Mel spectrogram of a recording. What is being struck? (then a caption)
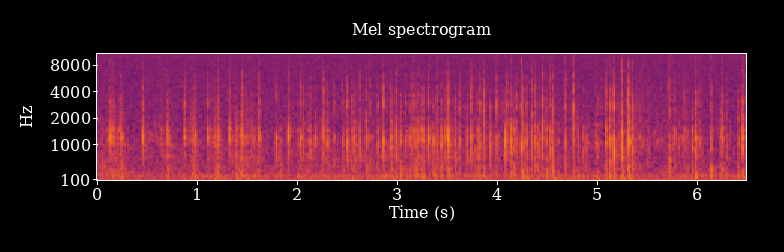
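Small cardboard box. Fingernails scratch and tap on a small red cardboard box of black tea, producing quick, dry clicks and scratchy rustles in a rapid, irregular patter. The dense taps are too frequent to count and fade almost instantly.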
